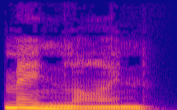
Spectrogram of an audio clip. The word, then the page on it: mainline: British English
